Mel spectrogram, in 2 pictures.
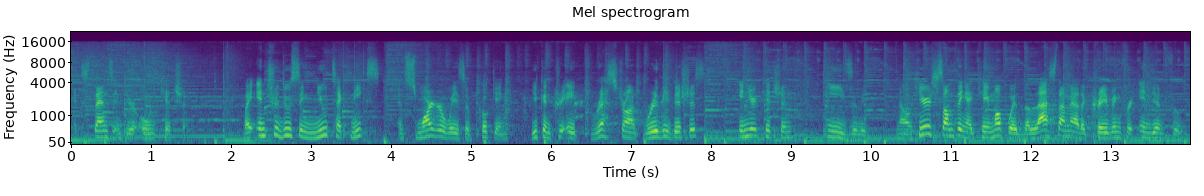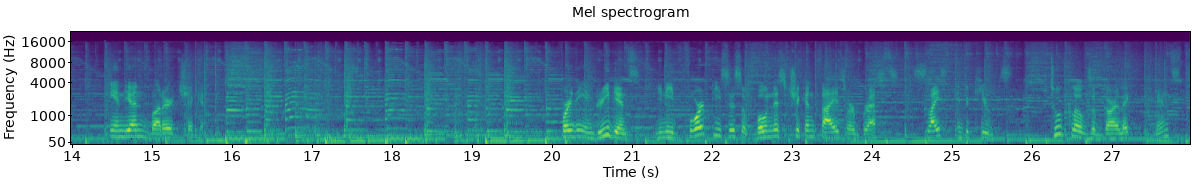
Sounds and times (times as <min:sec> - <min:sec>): Music: 0:00.0 - 0:27.9
Speech: 0:00.1 - 0:01.5, 0:02.2 - 0:13.9, 0:14.5 - 0:15.7, 0:20.1 - 0:27.9.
